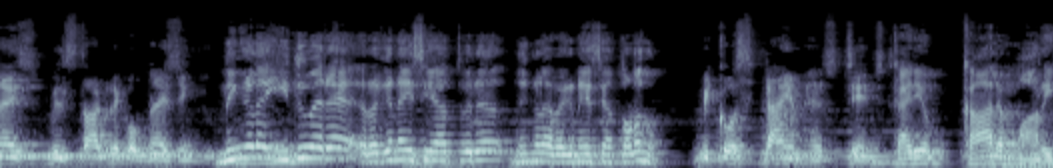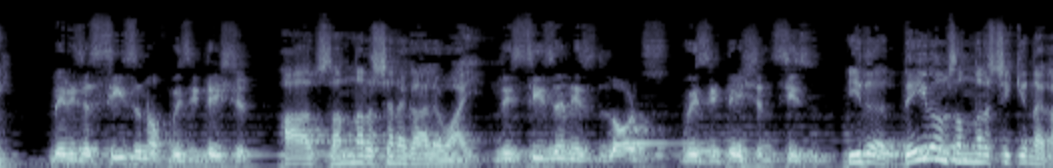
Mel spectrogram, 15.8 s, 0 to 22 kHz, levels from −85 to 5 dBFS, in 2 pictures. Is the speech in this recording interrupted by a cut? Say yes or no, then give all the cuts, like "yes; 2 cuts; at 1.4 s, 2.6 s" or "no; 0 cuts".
no; 0 cuts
